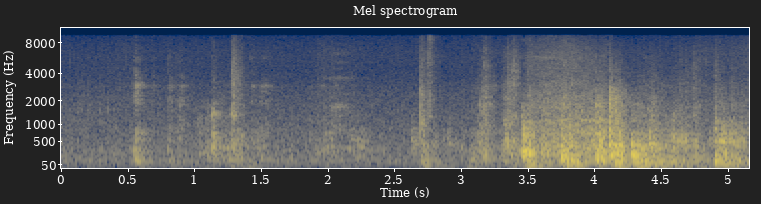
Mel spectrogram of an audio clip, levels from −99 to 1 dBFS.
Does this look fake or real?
real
